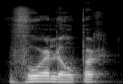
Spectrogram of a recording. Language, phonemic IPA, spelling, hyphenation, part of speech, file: Dutch, /ˈvoːrˌloː.pər/, voorloper, voor‧lo‧per, noun, Nl-voorloper.ogg
- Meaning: 1. forerunner, precursor, someone or something that prefigures or is an antecedent of something or someone else 2. forerunner, someone who runs, or otherwise goes, in front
